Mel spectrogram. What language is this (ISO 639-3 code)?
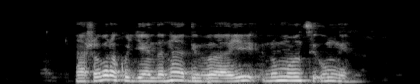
kin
